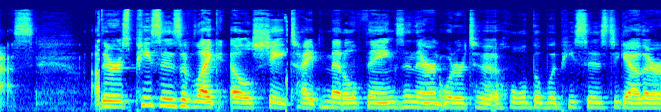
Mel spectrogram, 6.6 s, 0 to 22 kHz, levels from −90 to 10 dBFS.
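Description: At 0.96 to 1.00 s, 2.84 to 2.88 s and 5.58 to 5.62 s, the audio shows damaged data in a compressed stream. Each event lasts about 40 ms and sounds like a short chirp, squawk, click or hole. At each point, bytes in the compressed stream were corrupt, so the decoder could not read those frames correctly and lost sync. It searched for the next valid frame header before the sound resumed.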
